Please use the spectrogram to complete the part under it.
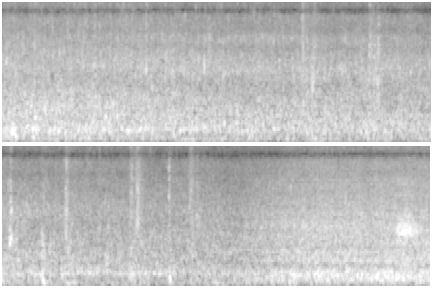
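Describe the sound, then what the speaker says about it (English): Small waterfall stream on the Pine Mountain Trail in FDR State Park, Georgia, a steady broadband rush of falling water with no pauses, moderately loud and close throughout. "This is the first in a series of little waterfalls on the Pine Mountain Trail"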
